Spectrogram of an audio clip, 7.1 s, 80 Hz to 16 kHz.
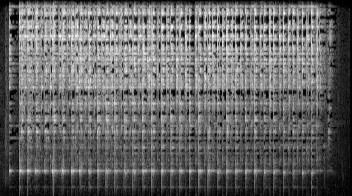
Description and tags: mug ringing spoon mixing
Zoom H2N xy stereo
Spoon in a mug, stirring
cup, mixing, kitchen, ringing, stirring, coffee, mug, stir, spoon, tea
